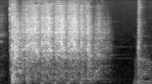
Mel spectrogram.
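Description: A quick even crank of the starter catches into a brief clean firing run, then cuts out; the scooter starts normally.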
